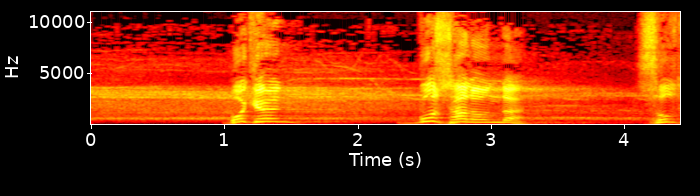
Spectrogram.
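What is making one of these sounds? A crowd chants in unison.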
